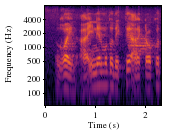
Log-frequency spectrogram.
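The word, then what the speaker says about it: غين: গয়নটা হচ্ছে আমাদের এইযে গালের মধ্যে থেকে অর্থাৎ কন্ঠনালীর শেষ অংশ একবারে গলার সাথে মাথার যে অংশটা লেগে আছে এখান থেকে গাইন গাইন গাইন মনে হবে আওয়াজটা কি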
